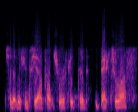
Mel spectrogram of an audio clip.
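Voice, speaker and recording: A man with a New Zealand accent. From New Zealand, Māori. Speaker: Māori artist and designer. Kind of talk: interview.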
